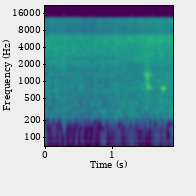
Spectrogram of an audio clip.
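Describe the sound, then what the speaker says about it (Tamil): Mustard seeds and curry leaves spluttering in hot oil with crushed garlic, a steady close hiss with faint pops, no talking. "இப்போ இதில் கடுகு இந்த இதெல்லாம் வந்து பொரிஞ்சுட்டு இருக்குது, பொரியட்டும்"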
